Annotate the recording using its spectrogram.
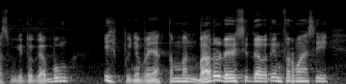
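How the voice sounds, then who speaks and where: Lively intonation marks this man's dark, mellow voice at a medium pitch. He talks at a very fast pace. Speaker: voice-over and dubbing artist. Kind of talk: casual chat.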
